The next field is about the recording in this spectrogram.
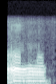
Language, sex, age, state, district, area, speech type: Assamese, male, 30-45, Assam, Goalpara, rural, conversation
